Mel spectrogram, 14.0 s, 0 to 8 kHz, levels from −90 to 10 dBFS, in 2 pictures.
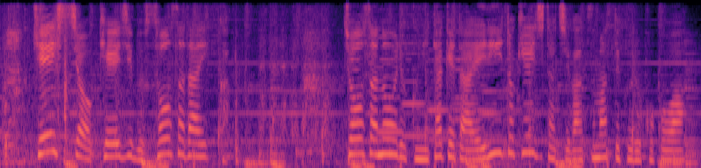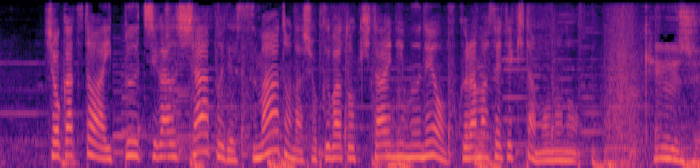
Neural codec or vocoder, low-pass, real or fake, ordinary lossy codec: none; 7.2 kHz; real; none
